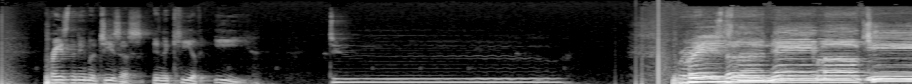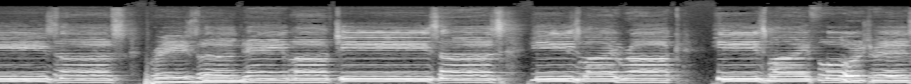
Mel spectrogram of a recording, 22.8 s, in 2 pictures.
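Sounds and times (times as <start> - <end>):
tenor singing: 4.1 - 7.0, 8.4 - 22.7.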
